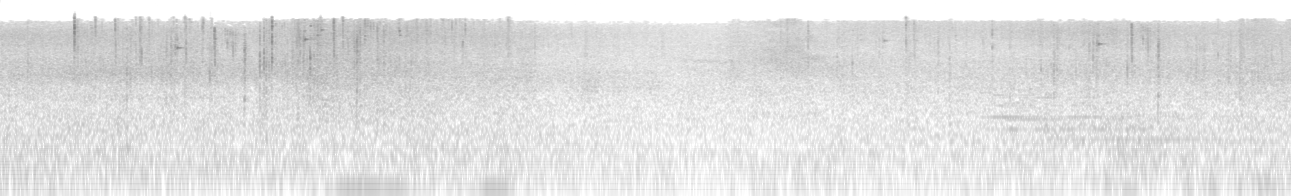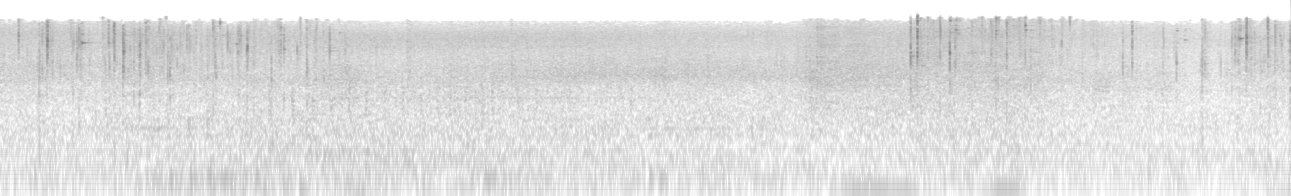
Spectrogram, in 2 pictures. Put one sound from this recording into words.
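Wind blows steadily outdoors in gusts.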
